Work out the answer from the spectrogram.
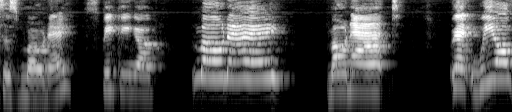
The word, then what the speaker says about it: Monat: And then they came out and they were like, "Actually, it stands for modern nature and it's supposed to be pronounced monat."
